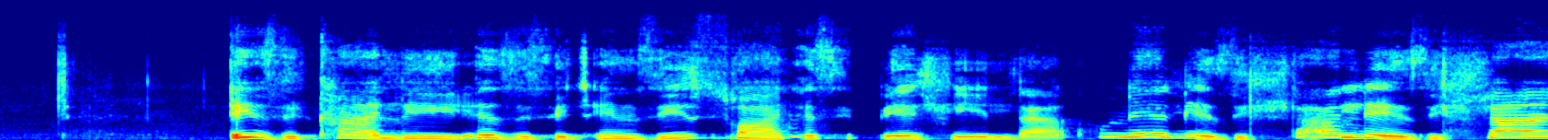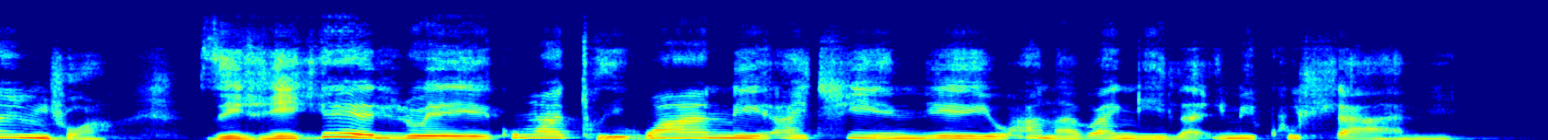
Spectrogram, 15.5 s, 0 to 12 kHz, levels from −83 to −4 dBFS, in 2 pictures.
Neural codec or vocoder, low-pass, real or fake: codec, 24 kHz, 1 kbps, SNAC; 10.8 kHz; fake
